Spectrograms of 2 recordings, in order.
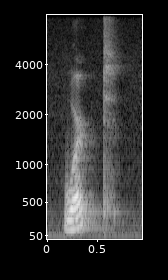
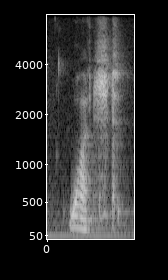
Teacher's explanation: If that's too difficult or not possible, we instead use rule number 2, which is to use a t sound, or a soft T. Watched is the same as worked. We add a t, not a d. We can imagine the words were spelled W-O-R-K-T, worked, or W-A-T-C-H-T, watched, to help remind us how to say them correctly.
